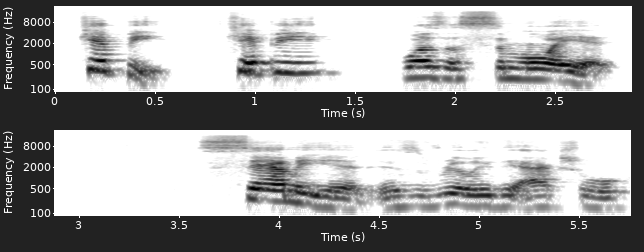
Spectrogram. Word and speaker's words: Samoyed: Samoyed is really the actual correct pronunciation of it.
